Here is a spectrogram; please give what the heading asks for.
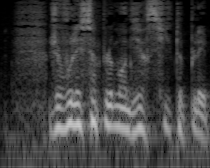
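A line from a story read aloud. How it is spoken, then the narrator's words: Hurried. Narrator (French): précisa Harry d'un ton précipité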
